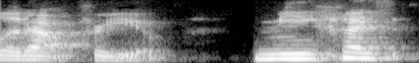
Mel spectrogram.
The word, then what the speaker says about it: mija: Mija is M-I-J-A. M-I-J-A. And it's pronounced mija. That is a different sound that we don't have in English very often.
